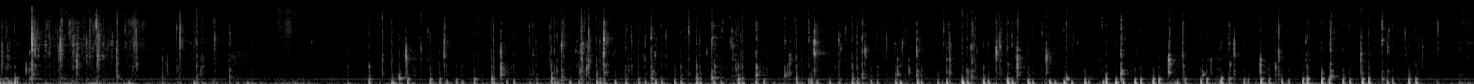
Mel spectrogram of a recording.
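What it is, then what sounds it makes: Glass perfume bottle with liquid. A glass perfume bottle holding liquid is tapped rapidly and repeatedly, giving short, dull clicks with the liquid sloshing inside. A faint steady hum runs underneath throughout.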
